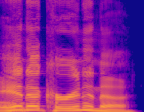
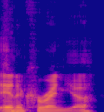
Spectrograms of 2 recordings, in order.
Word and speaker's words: Anna Karenina: crania grenada i think no you're throwing an extra nut in there karen in a yeah you got me doing it so i said karinina no it's you're that's not right just say karen it'll be easier put a little anna karenina that's how you say it uh okay i disagree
